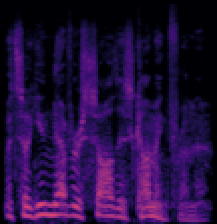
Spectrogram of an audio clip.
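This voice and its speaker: A loyal, wounded soldier in a cinematic game, speaking in a husky mid-range voice. His delivery is sincere and measured, with hesitant pauses and expressive swings in pitch. The sound is close and dry. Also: dry recording, full character voice. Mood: casual, candid. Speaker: video game character, military officer. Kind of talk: cinematic video game dialogue acting.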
